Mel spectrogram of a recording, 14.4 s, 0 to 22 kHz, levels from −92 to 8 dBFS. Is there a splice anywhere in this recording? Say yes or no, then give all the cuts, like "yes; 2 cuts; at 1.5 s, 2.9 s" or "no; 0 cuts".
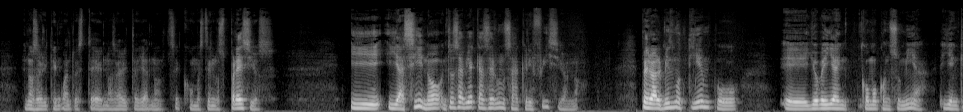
no; 0 cuts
